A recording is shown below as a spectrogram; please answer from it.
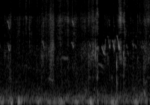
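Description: Partridge chicks give a scatter of thin, high cheeping notes, several overlapping each second, over a low background rumble.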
